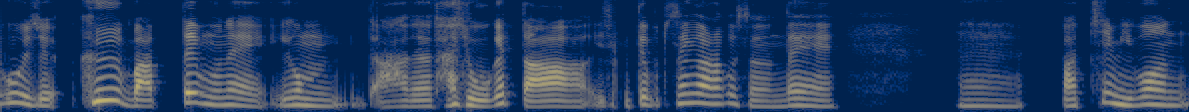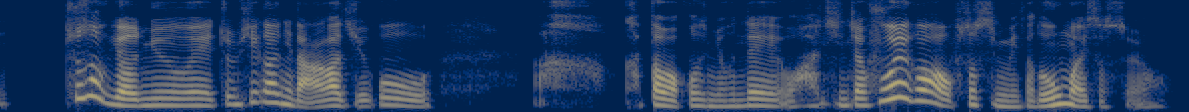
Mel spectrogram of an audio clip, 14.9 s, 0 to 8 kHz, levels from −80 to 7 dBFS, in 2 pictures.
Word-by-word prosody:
그래가지고 260 -2 -1
이제 175 -4 -2
그 310 +2 +5
맛 160 - +4
때문에 195 -10 +2
'이건 180 -1 -4 0.2
아 150 +2 -4
내가 160 +1 -3
다시 205 +3 -2
오겠다.' 155 -5 +3
이제 - - -13
그때부터 200 -2 -6
생각을 240 -1 +2
하고 220 +1 -5
있었는데, 160 -2 -5 0.8
예 165 -1 -11 0.2
마침 175 +7 -2
이번 195 +1 -1 0.3
추석 380 - +1
연휴에 180 0 +1
좀 210 +4 -8
시간이 260 -3 0
나가지고 170 -1 -1 0.6
아 - - -18 0.5
갔다 190 - +1
왔거든요. 160 -1 -1
근데 170 +1 -2
와 - - -8
진짜 185 -4 -3
후회가 315 - +5
없었습니다. 165 -4 -6
너무 175 +6 +2
맛있었어요. 140 - -4
180 Hz, 330 characters per minute, -25 LUFS, 160-210 Hz, 0.8 s, 그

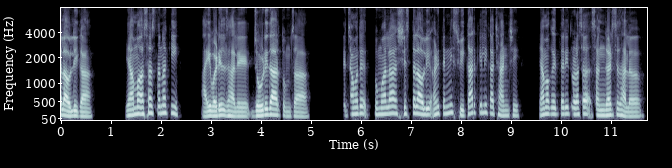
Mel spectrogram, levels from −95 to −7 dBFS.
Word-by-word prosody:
लावली 130 -3 +4
का? 115 -2 +1 0.8
या 145 - +4
मग 170 +2 +4
असं 200 +4 +1
असतं 190 -1 -2
ना, 200 - +2
की 195 -3 -4 0.5
आई-वडील 125 +4 +4
झाले, 115 -2 +1 0.3
जोडीदार 145 +4 +5
तुमचा, 115 -3 -2 0.8
त्याच्यामध्ये 170 +7 -2
तुम्हाला 170 +4 0
शिस्त 180 +2 -5
लावली 165 -4 +4
आणि 160 +4 -1
त्यांनी 190 +4 -2
स्वीकार 175 +4 -2
केली 205 0 -4
का 185 -3 -2
छानशी? 135 -1 -3 0.4
या 150 - +2
मग 175 +1 +1
काहीतरी 170 +1 -2
थोडंसं 165 +1 0
संघर्ष 145 +2 +1
झालं? 115 -5 0
155 Hz, 145 wpm, -23 LUFS, 130-175 Hz, 0.8 s, जोडीदार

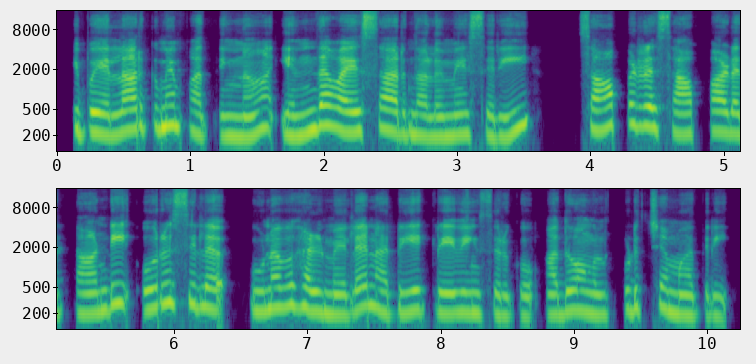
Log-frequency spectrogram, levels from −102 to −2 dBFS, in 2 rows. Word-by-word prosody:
இப்ப 225 - 0
எல்லாருக்குமே 255 +5 +3
பார்த்தீங்கன்னா, 195 -2 -2 0.3
எந்த 225 +7 +2
வயசா 230 +2 +5
இருந்தாலுமே 200 -2 -2
சரி, 190 +1 -2 0.6
சாப்புட்ற 275 +3 +2 0.2
சாப்பாட 215 +1 +1 0.2
தாண்டி 210 +7 +2 0.2
ஒரு 260 +5 +1
சில 270 -3 -3 0.4
உணவுகள் 240 -1 0
மேல 195 +5 0
நிறைய 210 +1 -2
கிரேவிங்ஸ் 205 0 0
இருக்கும். 180 0 -8
அதுவும் 215 +3 -1
அவுங்களுக்கு 195 -2 -6
புடிச்ச 230 +2 -6 0.2
மாதிரி. 185 -1 -6
215 Hz, 125 wpm, -22 LUFS, 195-240 Hz, 0.6 s, வயசா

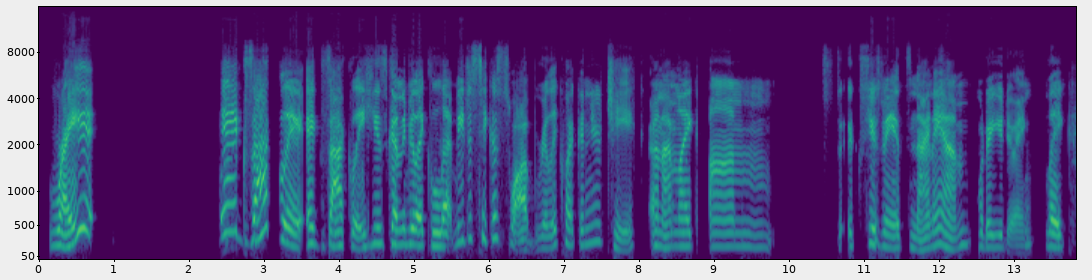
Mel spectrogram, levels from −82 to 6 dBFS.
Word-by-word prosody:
Right? 220 - +6 1.7
Exactly, 295 - +4
exactly, 205 -5 +1
he's 230 +5 -2
gonna 225 -1 +2
be 225 - 0
like, 205 -1 +2
"Let 195 0 0
me 250 +5 +1
just 310 0 -8
take 315 -2 -5
a 310 - -2
swab 150 - -2
really 170 +4 -5
quick 220 -2 -7
in 225 +3 -6
your 265 +1 -7
cheek," 160 -1 -5 0.2
and 205 -4 0
I'm 180 +3 0
like, 195 0 0
"Um, 190 -1 -4 0.9
s - - -13
excuse 225 -4 -3
me, 180 -3 +3
it's 175 +1 -8
9:00 165 +3 0
AM, 215 - +1
what 195 0 -12
are 180 - +3
you 180 0 -1
doing?" 105 +1 -7 0.2
Like 185 -3 -1
200 Hz, 145 wpm, -21 LUFS, 180-235 Hz, 1.7 s, Right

